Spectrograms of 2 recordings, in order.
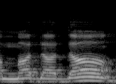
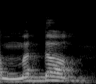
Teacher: اس کی اگر آپ مثال بھی لینا چاہیں تو بہت سی جو ہے نا مثالیں آپ کی خدمت میں وہ گزری تھیں، جیسے مدہ ہے مثلا، یہ اصل میں تھا مددا، دو حرف ایک جنس کے تھے، پہلی دال کی حرکت کو ہٹا کر ساکن کر کے دوسری دال میں ادغام کر دیا تو بن گیا تھا مدہ۔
